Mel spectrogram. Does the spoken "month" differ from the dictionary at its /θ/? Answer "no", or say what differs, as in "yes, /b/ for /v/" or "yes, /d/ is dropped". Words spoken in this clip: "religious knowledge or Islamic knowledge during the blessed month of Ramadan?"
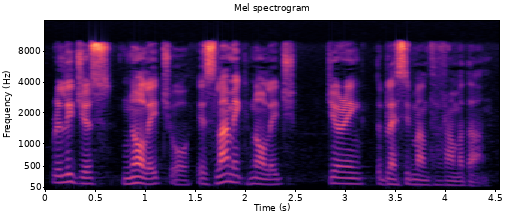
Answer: no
